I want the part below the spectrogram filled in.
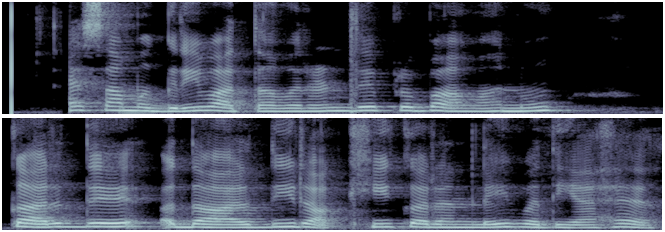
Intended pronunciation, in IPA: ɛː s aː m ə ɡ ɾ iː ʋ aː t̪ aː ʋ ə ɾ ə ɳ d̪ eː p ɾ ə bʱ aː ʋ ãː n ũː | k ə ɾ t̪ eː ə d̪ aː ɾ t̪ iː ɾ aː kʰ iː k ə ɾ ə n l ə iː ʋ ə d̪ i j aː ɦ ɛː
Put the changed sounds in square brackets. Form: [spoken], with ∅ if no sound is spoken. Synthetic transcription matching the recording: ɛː s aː m ə ɡ ɾ iː ʋ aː t̪ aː ʋ ə ɾ ə ɳ d̪ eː p ɾ ə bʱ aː ʋ ãː n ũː | k ə ɾ [d̪] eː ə d̪ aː ɾ [d̪] iː ɾ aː kʰ iː k ə ɾ ə n l ə iː ʋ ə d̪ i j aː ɦ ɛː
